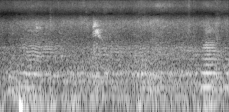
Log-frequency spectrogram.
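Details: Honey bees at the hive entrance doing a back-and-forth movement locally called rendosvane (washboarding), without fanning their wings; a steady low buzzing hum with faint harmonic bands and a few brief ticks.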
